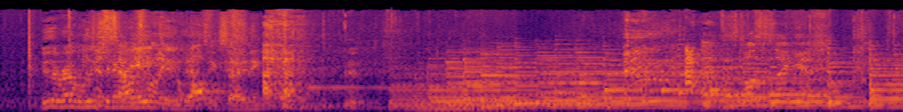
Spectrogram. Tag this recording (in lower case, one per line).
speech
music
